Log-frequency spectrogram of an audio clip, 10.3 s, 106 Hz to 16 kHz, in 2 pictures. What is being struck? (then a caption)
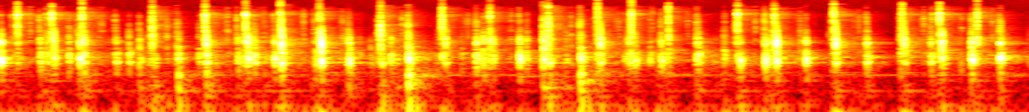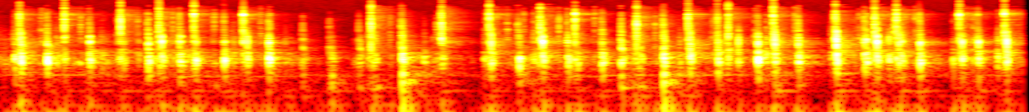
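Mechanical keyboard with plastic keycaps. Rapid fingertip typing on a mechanical keyboard with plastic keycaps produces a dense, steady stream of short, sharp clicks and clacks with a bright, crisp edge. Each keystroke dies out almost instantly, with the tone centered around 1 kHz and a faint low hum underneath.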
